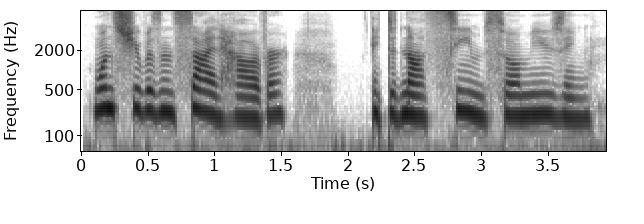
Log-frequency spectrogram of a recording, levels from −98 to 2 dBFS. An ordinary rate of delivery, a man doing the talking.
No: average, 165 wpm; female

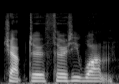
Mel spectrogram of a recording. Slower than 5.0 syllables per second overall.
No: 5.6 syllables/s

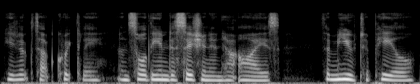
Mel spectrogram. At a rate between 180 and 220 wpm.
Yes: average, 200 wpm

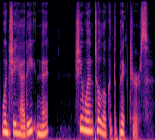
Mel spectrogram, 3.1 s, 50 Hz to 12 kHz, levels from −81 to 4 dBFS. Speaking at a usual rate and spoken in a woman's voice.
No: fast, 230 wpm; female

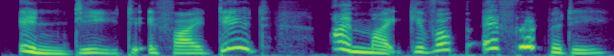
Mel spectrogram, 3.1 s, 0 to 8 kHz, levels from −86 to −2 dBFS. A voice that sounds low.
No: high, 235 Hz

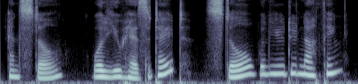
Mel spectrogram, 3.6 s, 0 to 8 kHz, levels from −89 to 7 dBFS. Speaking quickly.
No: average, 165 wpm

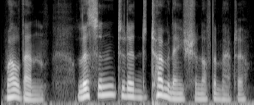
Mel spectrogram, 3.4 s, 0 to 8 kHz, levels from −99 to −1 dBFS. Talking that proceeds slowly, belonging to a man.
No: average, 160 wpm; male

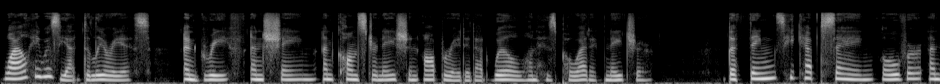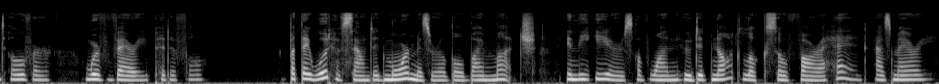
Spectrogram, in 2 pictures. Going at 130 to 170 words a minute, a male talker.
No: average, 165 wpm; female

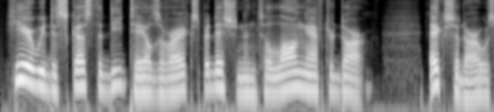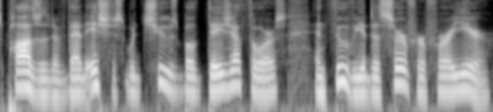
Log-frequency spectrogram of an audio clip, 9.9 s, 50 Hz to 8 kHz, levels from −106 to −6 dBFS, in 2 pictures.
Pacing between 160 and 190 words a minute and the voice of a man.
Yes: average, 180 wpm; male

